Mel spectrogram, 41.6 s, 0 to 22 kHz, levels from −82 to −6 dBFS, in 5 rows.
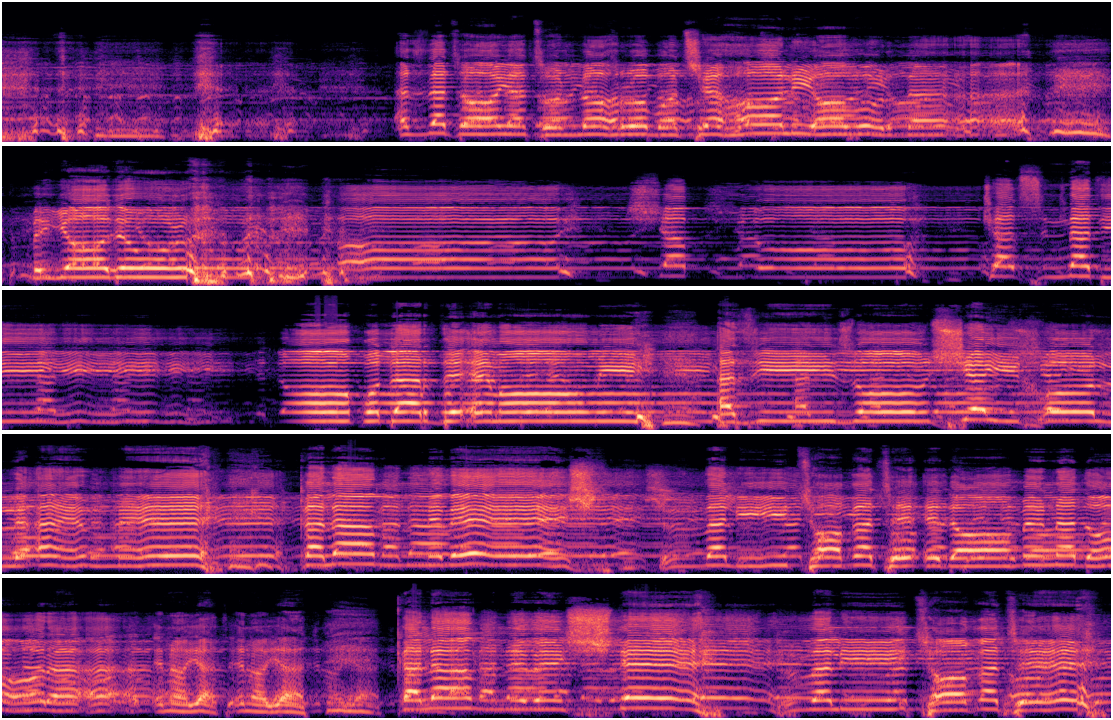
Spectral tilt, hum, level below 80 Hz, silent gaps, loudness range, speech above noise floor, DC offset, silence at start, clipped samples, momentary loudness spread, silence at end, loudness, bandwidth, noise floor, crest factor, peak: -2 dB/octave; none; -56 dBFS; none; 10 LU; 29 dB; under 0.1%; 0 s; under 0.1%; 15 LU; 0 s; -16 LUFS; 15.5 kHz; -46 dBFS; 18 dB; 0 dBFS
